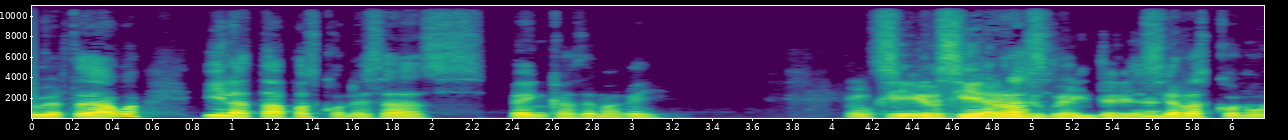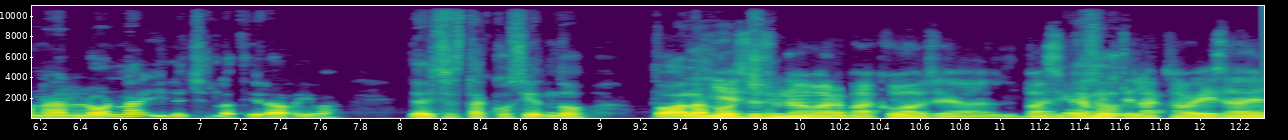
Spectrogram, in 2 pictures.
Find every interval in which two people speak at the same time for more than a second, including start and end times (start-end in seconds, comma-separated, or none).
4.2-5.8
